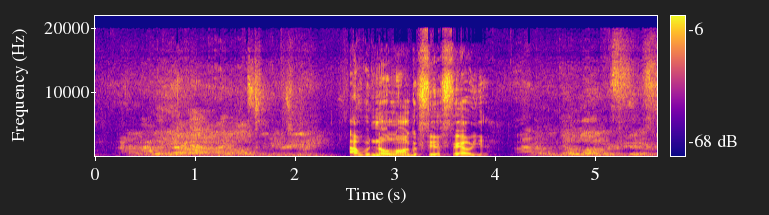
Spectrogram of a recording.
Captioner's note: audience repeats; audience repeats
